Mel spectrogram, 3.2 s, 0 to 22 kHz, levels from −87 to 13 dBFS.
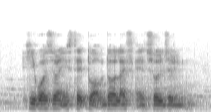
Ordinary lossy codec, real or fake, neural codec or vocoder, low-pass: none; real; none; none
